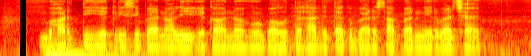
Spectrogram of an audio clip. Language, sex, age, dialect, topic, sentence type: Maithili, male, 18-24, Bajjika, agriculture, statement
